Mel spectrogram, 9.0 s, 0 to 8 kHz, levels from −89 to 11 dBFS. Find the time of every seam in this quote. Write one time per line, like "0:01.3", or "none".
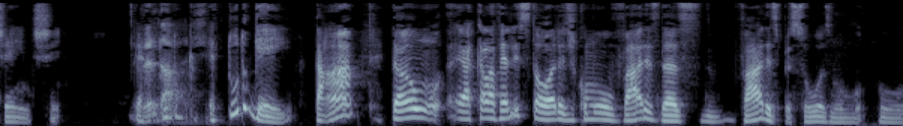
0:03.0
